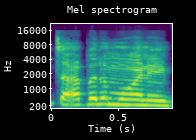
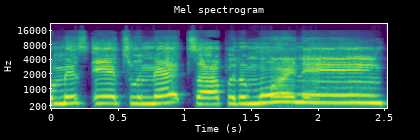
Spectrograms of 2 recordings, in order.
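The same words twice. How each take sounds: First: Said in the usual way. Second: Sing-song greeting. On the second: Real, not acted. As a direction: stretch "morning" up high like a cheery hello.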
